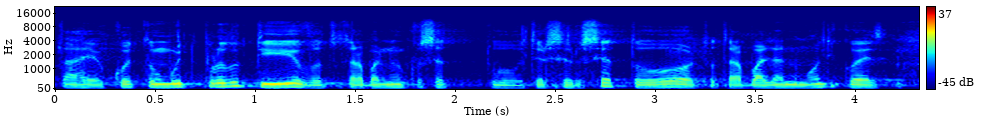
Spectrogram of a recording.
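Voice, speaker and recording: Dark and mellow in tone, a man's voice sits at a medium pitch with ordinary pitch variation. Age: 60s. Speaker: audience member asking a question. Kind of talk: panel Q&A.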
